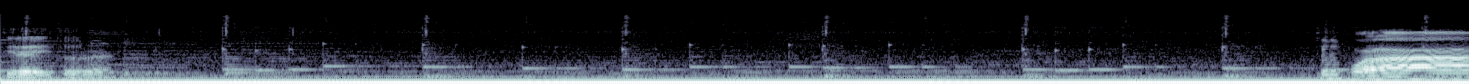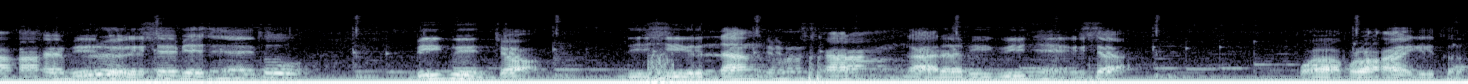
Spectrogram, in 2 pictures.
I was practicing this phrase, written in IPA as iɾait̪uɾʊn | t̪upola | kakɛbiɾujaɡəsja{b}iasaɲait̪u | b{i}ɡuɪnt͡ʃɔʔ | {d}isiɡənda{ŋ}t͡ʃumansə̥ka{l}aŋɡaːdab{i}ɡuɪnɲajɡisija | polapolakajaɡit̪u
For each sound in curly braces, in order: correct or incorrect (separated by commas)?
correct, correct, correct, correct, incorrect, correct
